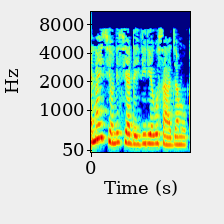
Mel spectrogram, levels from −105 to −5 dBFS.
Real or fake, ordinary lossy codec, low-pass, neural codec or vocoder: real; MP3, 32 kbps; 7.2 kHz; none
